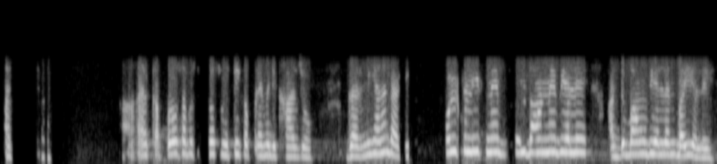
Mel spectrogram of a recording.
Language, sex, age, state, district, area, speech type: Sindhi, female, 30-45, Uttar Pradesh, Lucknow, rural, conversation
